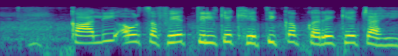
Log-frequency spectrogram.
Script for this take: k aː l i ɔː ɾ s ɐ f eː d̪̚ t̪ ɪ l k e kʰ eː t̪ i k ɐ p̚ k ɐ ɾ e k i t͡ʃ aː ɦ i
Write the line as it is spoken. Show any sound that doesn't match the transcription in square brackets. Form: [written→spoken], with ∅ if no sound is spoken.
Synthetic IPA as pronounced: k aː l i ɔː ɾ s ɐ f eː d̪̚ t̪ ɪ l k e kʰ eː t̪ i k ɐ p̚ k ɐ ɾ e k [i→e] t͡ʃ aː ɦ i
